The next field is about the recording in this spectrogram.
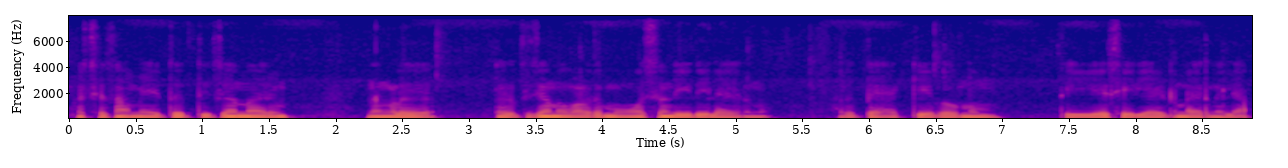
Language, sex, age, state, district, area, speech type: Malayalam, male, 45-60, Kerala, Palakkad, urban, spontaneous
